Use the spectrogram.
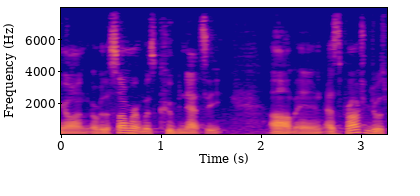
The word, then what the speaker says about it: Kubernetes: didn't what they meant pronouncing kubernetes kerbin nets for a while is what it is um but as i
